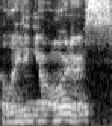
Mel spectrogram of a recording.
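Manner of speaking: growled through gritted teeth. Grumbling subordinates answering the player's orders in a role-play game, growled through gritted teeth. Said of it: "they growl through gritted teeth".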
